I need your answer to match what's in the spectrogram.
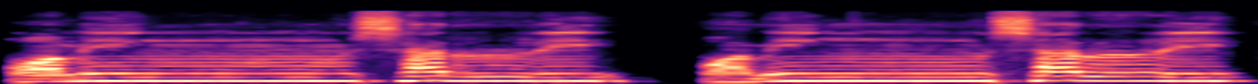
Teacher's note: ওয়ামিং, শিন র জবর সার, র জের রি, সার রি। র কিন্তু চিকন করে পড়তে হবে, র নিচে জের, চিকন করে পড়তে হবে।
